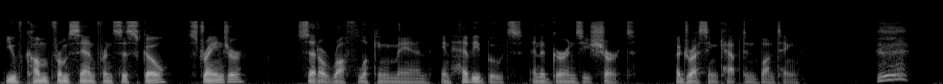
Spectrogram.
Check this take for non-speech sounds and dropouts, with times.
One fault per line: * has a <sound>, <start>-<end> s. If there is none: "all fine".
* has a breath, 8.8-9.1 s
